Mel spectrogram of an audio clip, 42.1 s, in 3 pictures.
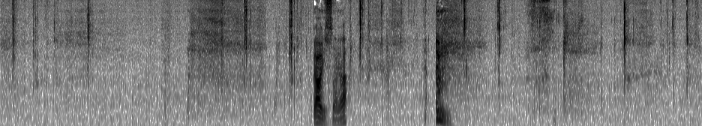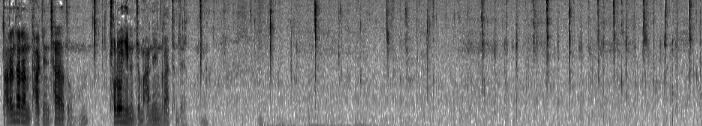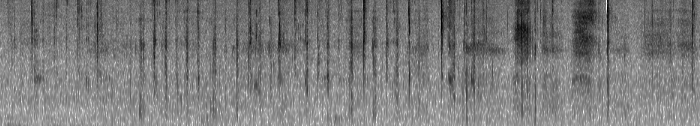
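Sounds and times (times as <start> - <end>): chewing and biting food: 4.3 - 6.2, 7.0 - 8.6, 9.2 - 14.1, 17.6 - 42.0.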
